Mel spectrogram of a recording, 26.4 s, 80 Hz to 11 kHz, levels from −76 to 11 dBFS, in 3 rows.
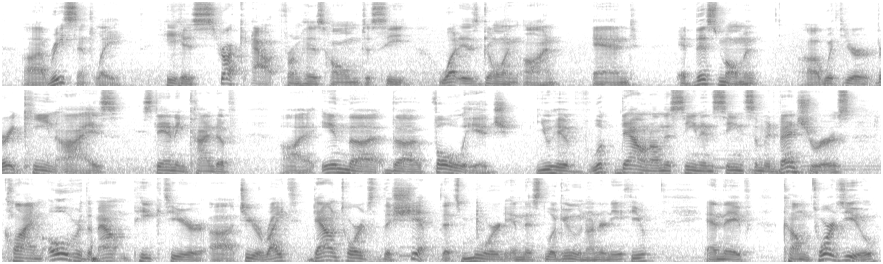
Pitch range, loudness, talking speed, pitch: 90-125 Hz, -32 LUFS, 160 wpm, 105 Hz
